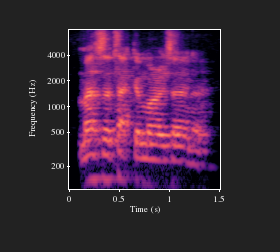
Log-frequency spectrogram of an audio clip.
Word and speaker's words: Masataka Morizono: Masataka Morizono. That is correct. Pitch 2-0. Sharp starts. Did he pronounce that right?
